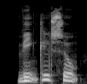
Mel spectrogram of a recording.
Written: vinkelsum

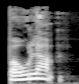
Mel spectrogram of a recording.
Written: bovlam

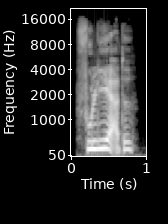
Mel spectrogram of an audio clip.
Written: fuldhjertet

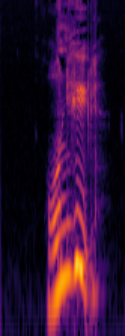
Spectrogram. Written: rundhyl

